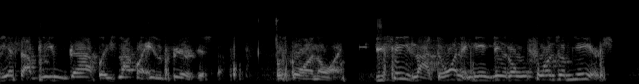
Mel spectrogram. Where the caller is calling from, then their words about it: Philadelphia, Pennsylvania, United States; calling from Southwest Philadelphia.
